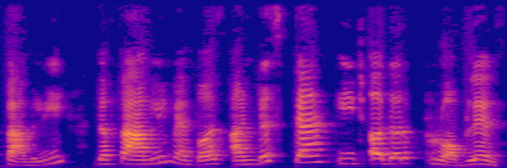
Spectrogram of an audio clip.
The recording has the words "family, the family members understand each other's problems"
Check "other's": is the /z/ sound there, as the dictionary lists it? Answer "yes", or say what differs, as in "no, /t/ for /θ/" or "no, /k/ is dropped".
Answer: no, /z/ is dropped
